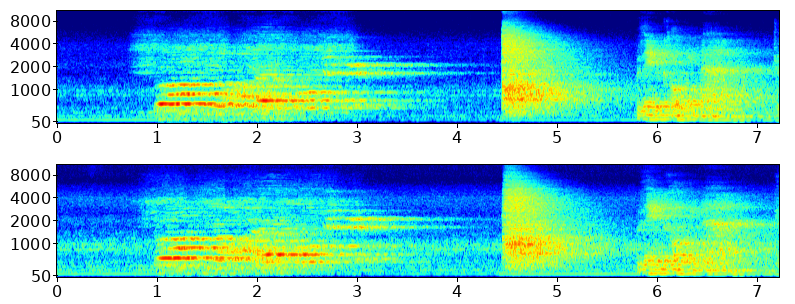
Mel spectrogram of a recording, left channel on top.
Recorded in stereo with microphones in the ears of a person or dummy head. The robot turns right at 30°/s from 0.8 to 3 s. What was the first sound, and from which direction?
A shout, 10° left.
